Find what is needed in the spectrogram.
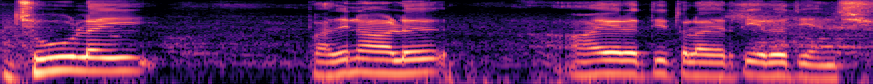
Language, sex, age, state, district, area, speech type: Tamil, male, 30-45, Tamil Nadu, Tiruvarur, rural, spontaneous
